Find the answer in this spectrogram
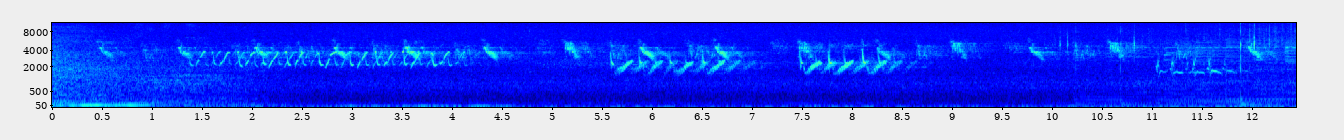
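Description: Small songbirds chirping in quick repeated trills over faint outdoor background noise. Near the end, soft sustained music notes come in.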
